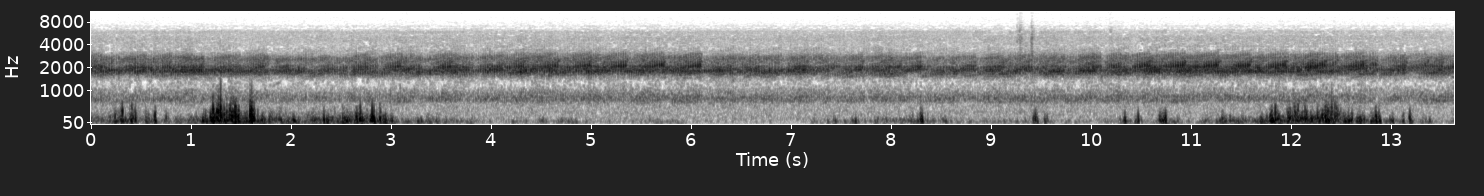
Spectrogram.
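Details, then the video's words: Frogs calling on a misty mountain: a dense, steady chorus of fast pulsing trills runs throughout, with low rumbling thumps at the start and again near the end. "Frog sounds on a misty mountain"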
